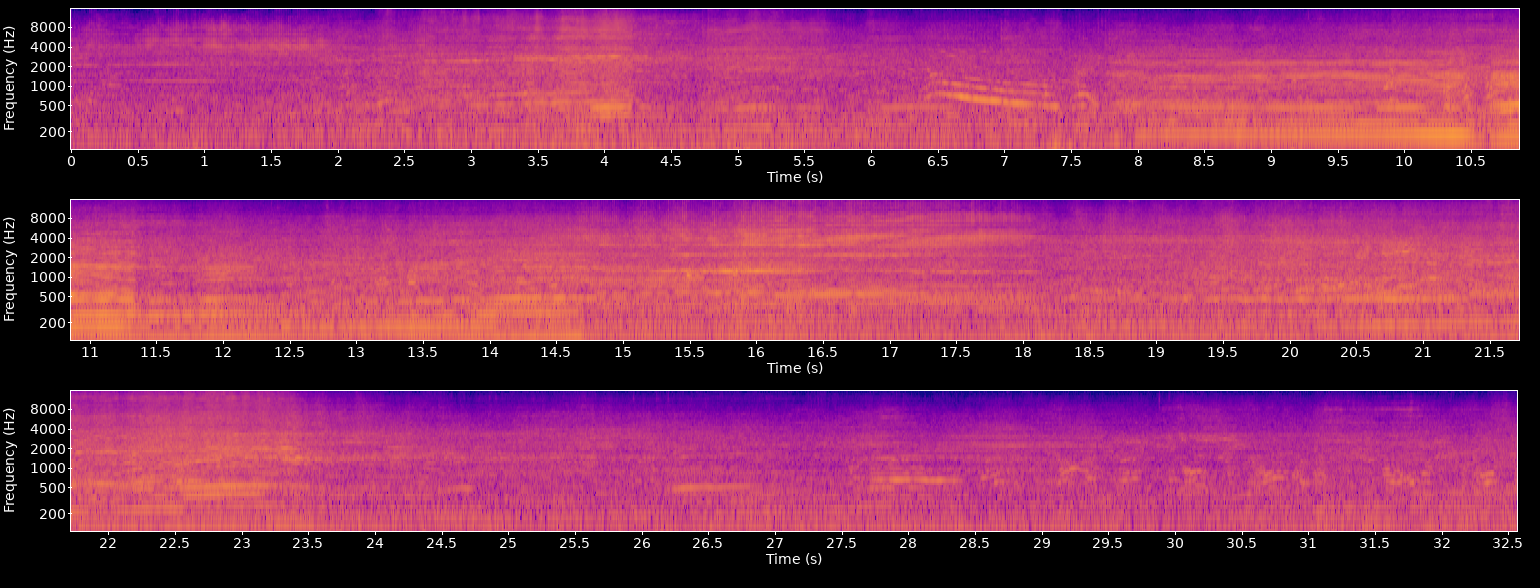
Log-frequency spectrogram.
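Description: Racing motorcycles on a grass track, engines revving up and down and swelling as riders pass. The loudest, closest pass comes about halfway through.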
